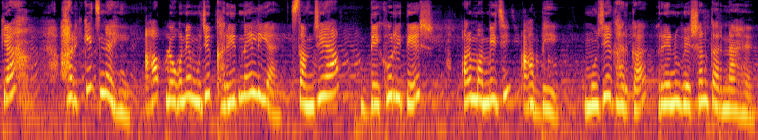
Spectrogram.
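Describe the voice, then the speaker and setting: A woman plays a spoiled young city bride from a cartoon story. Her voice is very high, whiny and demanding, sprinkled with English words, over background music. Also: animated, a little slow. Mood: angry, demanding. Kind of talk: Hindi cartoon moral story dialogue.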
